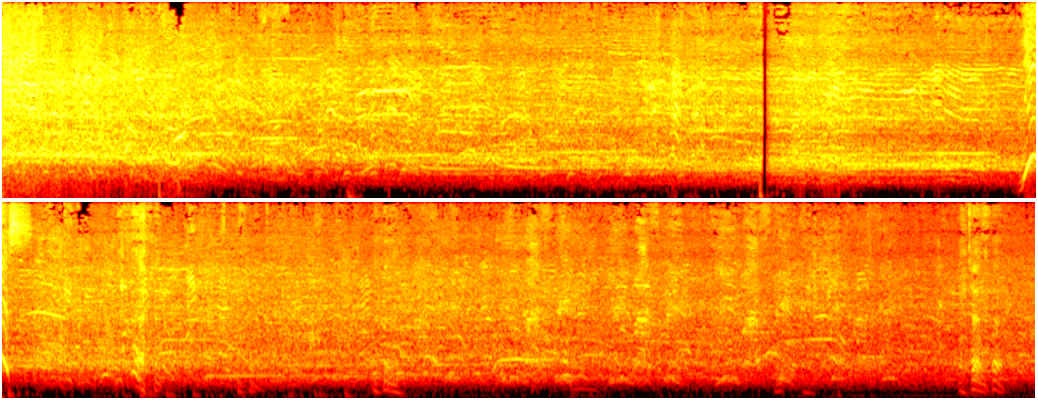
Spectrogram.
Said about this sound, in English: When you get married and you go to the room, start screaming. Start shouting. Start making noise.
